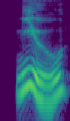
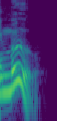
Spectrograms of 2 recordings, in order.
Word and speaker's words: Mu: The Brits pronounce it like mew. – Mew. – While Americans say moo. – Oh, okay. Okay. So what are we? We're gonna get the Mu variant.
